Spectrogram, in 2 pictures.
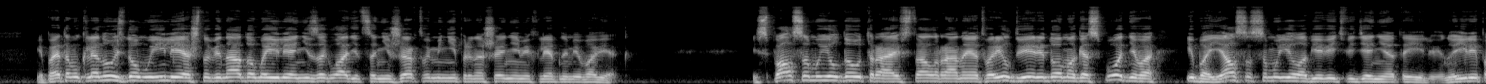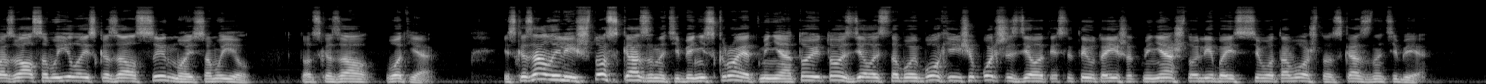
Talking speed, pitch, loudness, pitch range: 170 wpm, 150 Hz, -16 LUFS, 130-165 Hz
